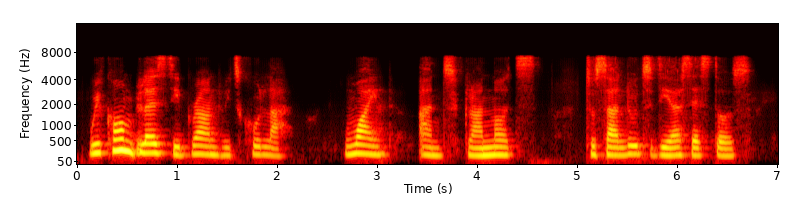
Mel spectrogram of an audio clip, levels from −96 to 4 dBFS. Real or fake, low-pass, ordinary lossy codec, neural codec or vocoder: fake; 7.2 kHz; none; codec, 16 kHz, 0.5 kbps, X-Codec, HuBERT features, trained on LibriSpeech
